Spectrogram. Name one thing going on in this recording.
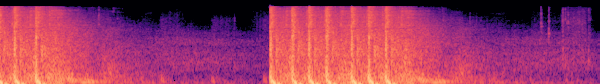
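An assault rifle fires rapid bursts in a video game.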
